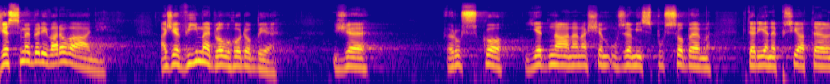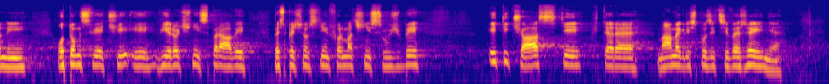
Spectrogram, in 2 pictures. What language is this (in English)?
Czech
